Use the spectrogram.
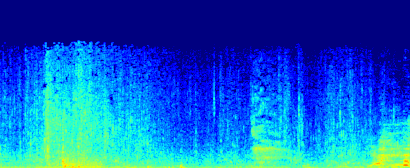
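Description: A boat passes by with a low steady rumble and churning water, its wake swelling into a louder splash of waves near the end as the boat makes a wave.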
